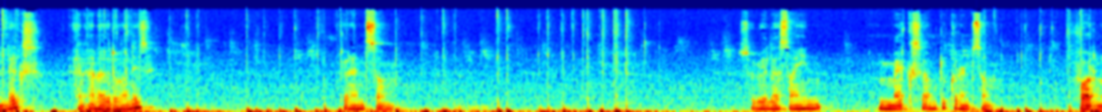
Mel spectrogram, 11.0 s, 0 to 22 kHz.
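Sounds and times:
computer keyboard typing: 0.9s - 6.4s, 9.9s - 11.0s.

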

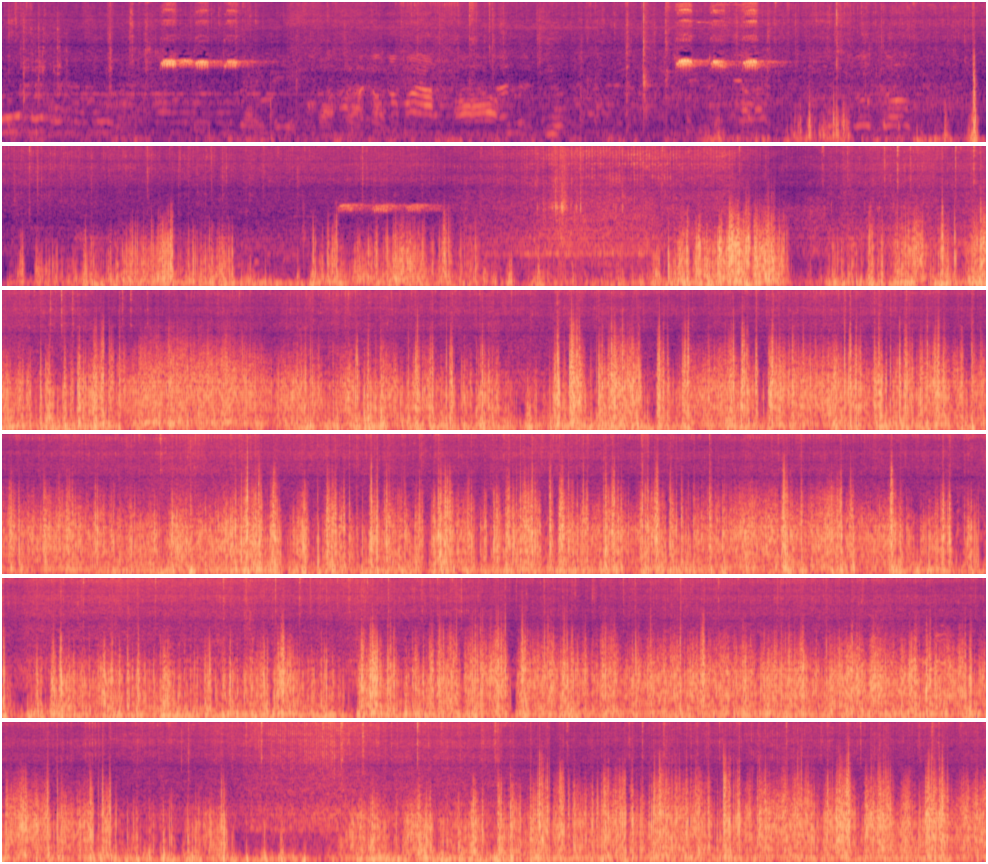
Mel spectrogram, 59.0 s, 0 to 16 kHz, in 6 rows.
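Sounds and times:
wind rushing over microphone: 1.2s - 59.0s.

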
